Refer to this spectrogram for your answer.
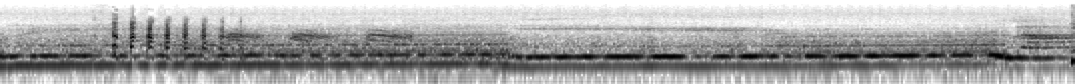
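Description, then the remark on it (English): A little red scooter's engine hums loudly on a suburban street, its pitch stepping up in a couple of sharp revs, with a few raspy bird-like caws briefly cutting through early on. “the original one was like a motorcycle, right? So is this going to, and so this is Light, this is so it's light. A scooter.”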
